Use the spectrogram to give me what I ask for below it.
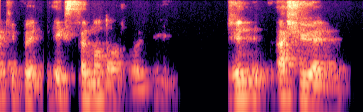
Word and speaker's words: hum: H-U-M, hum, hum. On prononce comme ça, hum.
